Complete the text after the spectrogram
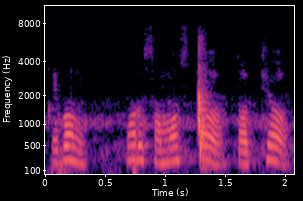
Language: Odia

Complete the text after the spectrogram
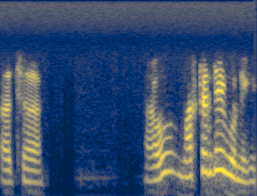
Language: Odia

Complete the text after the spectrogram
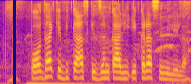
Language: Bhojpuri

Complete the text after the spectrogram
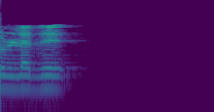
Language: Tamil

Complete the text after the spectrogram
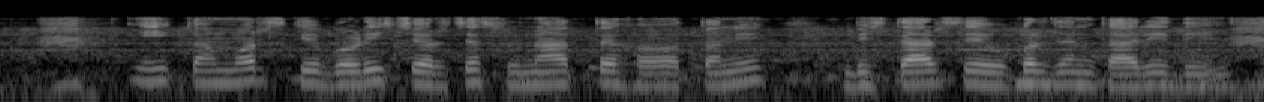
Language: Bhojpuri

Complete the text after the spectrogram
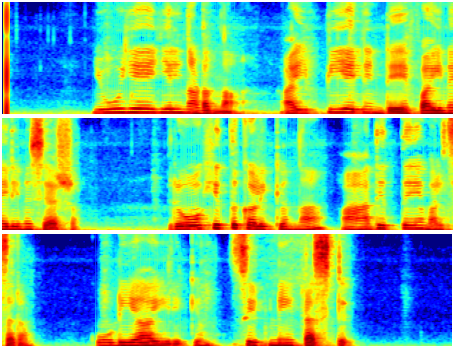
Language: Malayalam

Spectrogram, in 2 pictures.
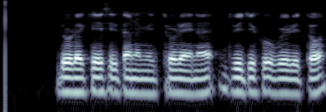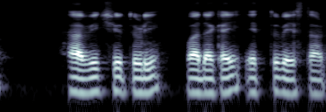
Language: Telugu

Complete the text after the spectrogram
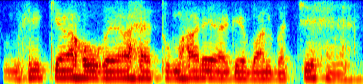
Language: Hindi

